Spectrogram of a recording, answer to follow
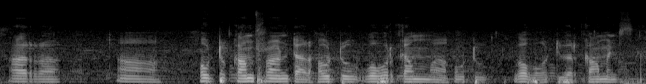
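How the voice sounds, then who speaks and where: Clearly audible background noise accompanies a man talking at a fairly slow rate. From India, Bangalore. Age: 60s. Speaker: audience member. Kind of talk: audience question.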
